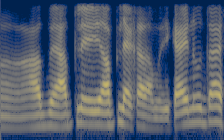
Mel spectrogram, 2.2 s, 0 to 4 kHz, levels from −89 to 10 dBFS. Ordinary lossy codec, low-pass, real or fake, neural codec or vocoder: none; 3.6 kHz; fake; codec, 16 kHz, 2 kbps, X-Codec, HuBERT features, trained on balanced general audio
